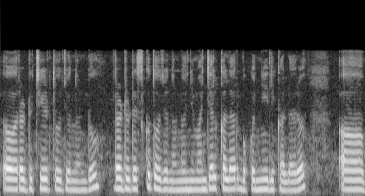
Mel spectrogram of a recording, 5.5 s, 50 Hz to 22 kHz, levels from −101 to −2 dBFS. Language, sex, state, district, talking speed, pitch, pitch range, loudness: Tulu, female, Karnataka, Dakshina Kannada, 165 wpm, 195 Hz, 185-205 Hz, -17 LUFS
